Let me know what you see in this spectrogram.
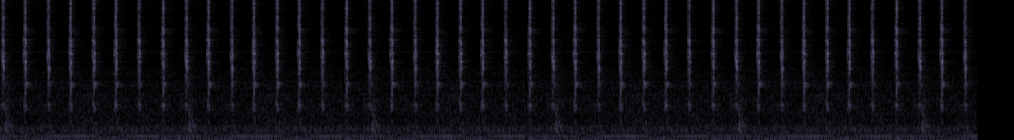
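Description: Countdown timer ticking sound effect, even clock-like ticks at about four a second, marking the seconds left to answer a quiz question; the ticking stops near the end.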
